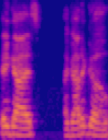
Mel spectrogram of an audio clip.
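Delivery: unhurried, slow, drawn-out delivery. Retelling how a friend rushed off when the tornado came: imitating Greg. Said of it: "he was like this".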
